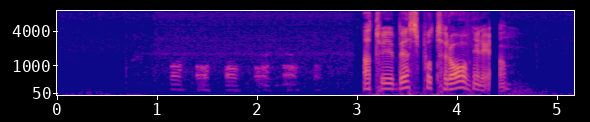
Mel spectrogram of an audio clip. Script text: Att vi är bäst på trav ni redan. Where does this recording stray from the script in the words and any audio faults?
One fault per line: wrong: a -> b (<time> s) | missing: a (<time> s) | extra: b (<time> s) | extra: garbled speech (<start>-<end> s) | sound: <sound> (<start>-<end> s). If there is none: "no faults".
sound: laugh (1.1-2.7 s)
sound: dropout (4.3-4.4 s)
